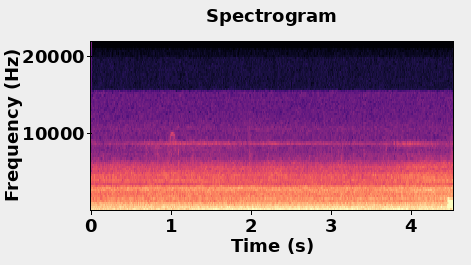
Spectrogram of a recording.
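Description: An airliner taxiing toward a runway at DFW Airport, a faint, steady engine rumble and whine heard from a distance with no talking.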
